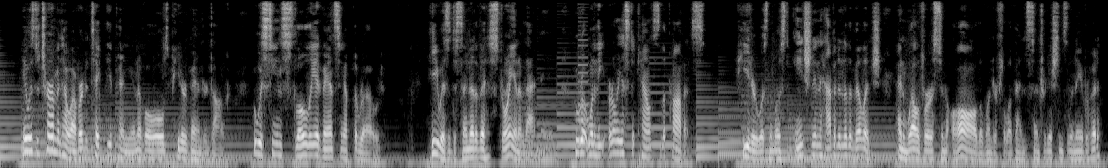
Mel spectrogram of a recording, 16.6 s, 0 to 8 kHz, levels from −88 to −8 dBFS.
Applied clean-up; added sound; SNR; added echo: none; Guitar; 12 dB; none.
